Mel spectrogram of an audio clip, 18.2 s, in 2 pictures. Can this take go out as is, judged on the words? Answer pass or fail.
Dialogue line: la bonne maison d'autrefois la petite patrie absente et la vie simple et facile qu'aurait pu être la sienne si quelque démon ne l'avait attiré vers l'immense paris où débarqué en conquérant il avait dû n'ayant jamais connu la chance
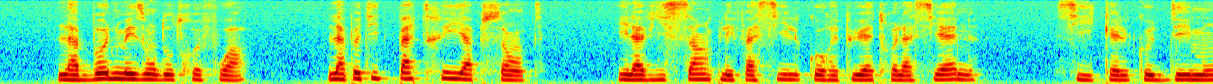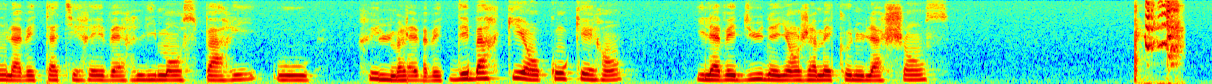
fail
